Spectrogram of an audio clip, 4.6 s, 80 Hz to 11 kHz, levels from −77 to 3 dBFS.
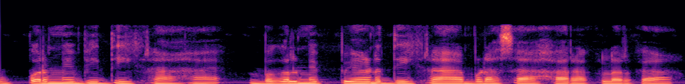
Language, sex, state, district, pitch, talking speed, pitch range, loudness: Hindi, female, Jharkhand, Palamu, 230 Hz, 235 wpm, 225-235 Hz, -14 LUFS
